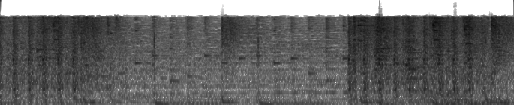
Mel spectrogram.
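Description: Automatic gunfire from the police game The Precinct crackles in dense, loud bursts, with a short lull partway through before another rapid volley, close and unbroken by speech.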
